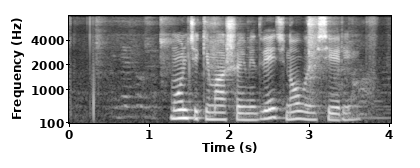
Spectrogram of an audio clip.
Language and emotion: Russian, neutral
